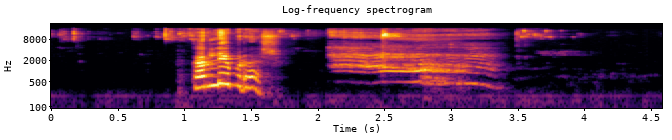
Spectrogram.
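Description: A toddler girl squeals and babbles loudly nearby.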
